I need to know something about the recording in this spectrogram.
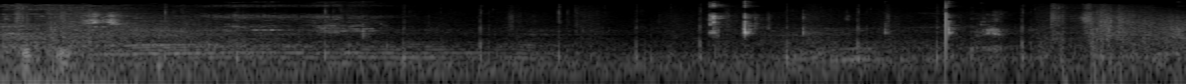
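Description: Footsteps tap on a stone walkway.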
